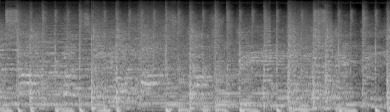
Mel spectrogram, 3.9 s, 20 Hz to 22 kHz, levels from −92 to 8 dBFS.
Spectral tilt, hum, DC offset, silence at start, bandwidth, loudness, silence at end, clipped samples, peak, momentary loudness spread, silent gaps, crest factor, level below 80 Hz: -4 dB/octave; none; under 0.1%; 0 s; over 20 kHz; -17 LUFS; 0 s; under 0.1%; -2 dBFS; 2 LU; none; 16 dB; -28 dBFS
